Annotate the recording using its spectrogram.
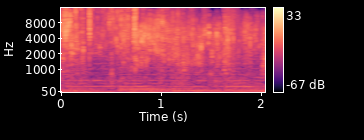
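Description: Background music of sustained low tones, with a soft hissing, crackling sound effect laid over it.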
